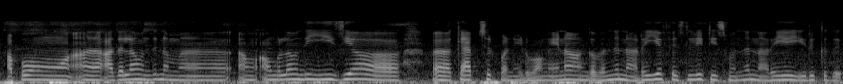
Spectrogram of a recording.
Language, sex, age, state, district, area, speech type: Tamil, female, 18-30, Tamil Nadu, Chennai, urban, spontaneous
